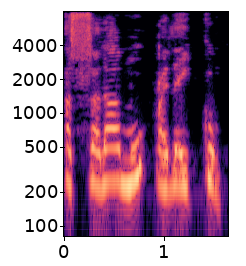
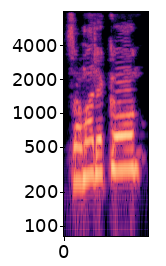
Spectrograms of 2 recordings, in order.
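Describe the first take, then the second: First: Every syllable is said fully and clearly. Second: The first syllable is dropped and the words merged. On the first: The speaker calls it right. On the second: The speaker calls it wrong.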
